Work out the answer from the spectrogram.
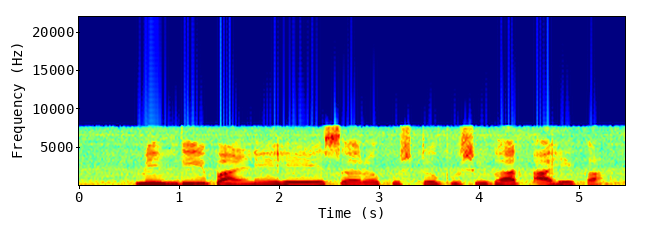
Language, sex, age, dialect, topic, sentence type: Marathi, female, 25-30, Standard Marathi, agriculture, question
